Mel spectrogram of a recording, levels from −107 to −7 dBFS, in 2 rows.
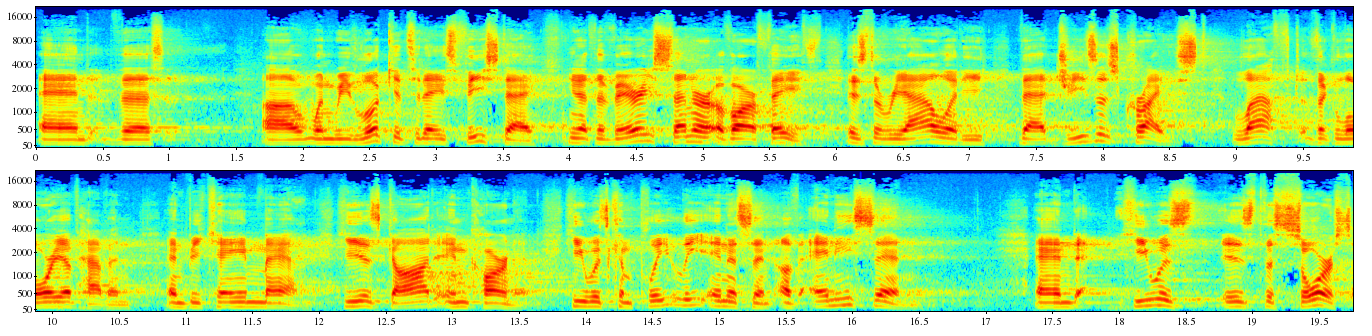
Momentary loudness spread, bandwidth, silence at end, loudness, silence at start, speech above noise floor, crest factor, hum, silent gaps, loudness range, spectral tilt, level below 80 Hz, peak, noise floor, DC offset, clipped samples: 9 LU; over 20 kHz; 0 s; -17 LUFS; 0 s; 25 dB; 20 dB; none; none; 3 LU; -0.5 dB/octave; -70 dBFS; 0 dBFS; -44 dBFS; under 0.1%; under 0.1%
